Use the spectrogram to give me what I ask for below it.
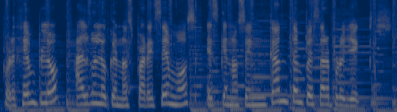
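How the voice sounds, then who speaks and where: A woman's voice: a little high, a little fast, music in the background. A woman, a podcast host asking questions in casual chat. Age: 30s.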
